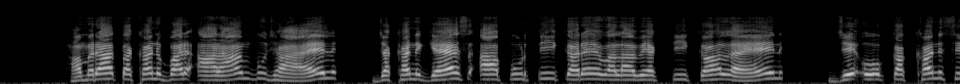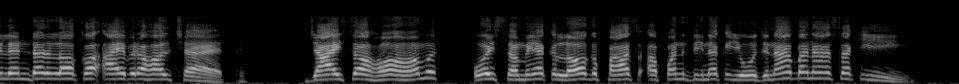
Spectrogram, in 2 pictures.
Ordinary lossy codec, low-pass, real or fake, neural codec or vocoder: none; 9.9 kHz; fake; vocoder, 22.05 kHz, 80 mel bands, WaveNeXt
